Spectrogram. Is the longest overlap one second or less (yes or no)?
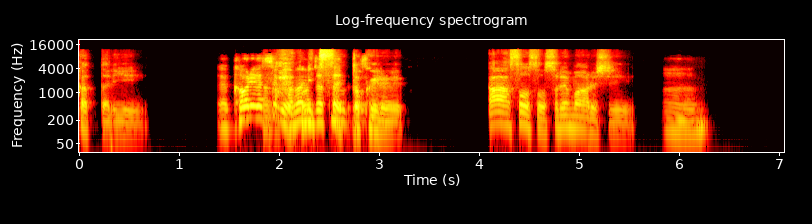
no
